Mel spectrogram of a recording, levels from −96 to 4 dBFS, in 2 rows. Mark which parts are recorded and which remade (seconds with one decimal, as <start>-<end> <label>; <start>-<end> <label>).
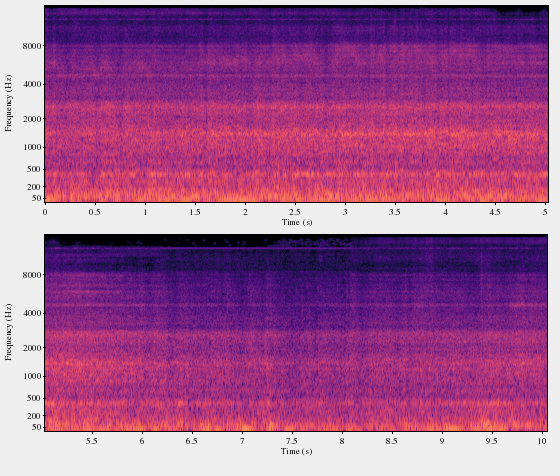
0.0-3.2 remade; 3.2-3.8 recorded; 3.8-6.2 remade; 6.2-8.1 recorded; 8.1-10.1 remade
